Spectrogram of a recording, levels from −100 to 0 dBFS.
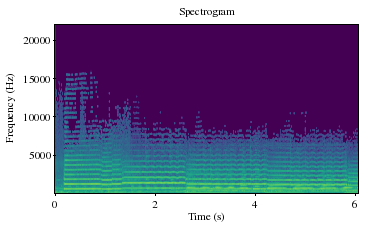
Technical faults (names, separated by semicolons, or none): mains buzz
